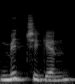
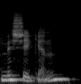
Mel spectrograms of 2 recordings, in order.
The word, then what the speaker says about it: Michigan: um as thing that it is not called Michigan but Michigan. I was pronouncing this Michigan with a ch forever was fun not too stressful.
